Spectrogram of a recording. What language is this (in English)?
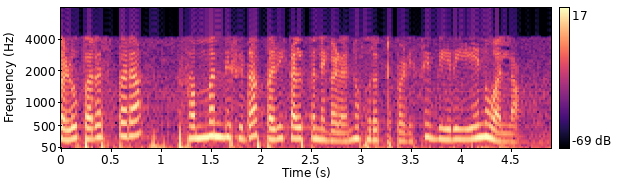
Kannada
